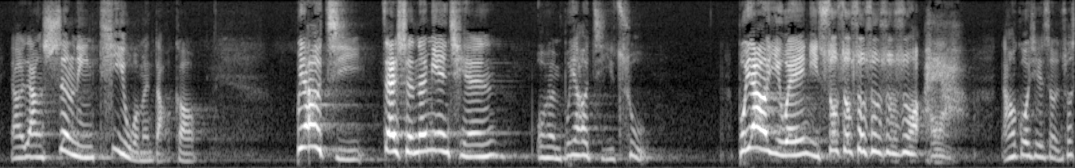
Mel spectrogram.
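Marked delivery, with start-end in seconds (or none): none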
